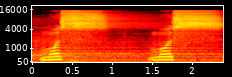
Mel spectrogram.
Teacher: Ini alifnya tidak dibaca ya, langsung sinnya disukunkan. Sinnya dibaca tipis, kemudian karena dia sifatnya adalah shafir, maka anginnya dibaca jelas ya.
